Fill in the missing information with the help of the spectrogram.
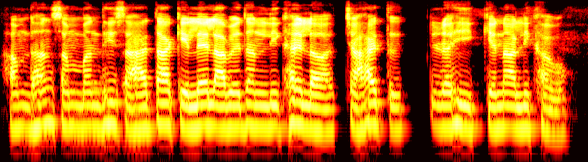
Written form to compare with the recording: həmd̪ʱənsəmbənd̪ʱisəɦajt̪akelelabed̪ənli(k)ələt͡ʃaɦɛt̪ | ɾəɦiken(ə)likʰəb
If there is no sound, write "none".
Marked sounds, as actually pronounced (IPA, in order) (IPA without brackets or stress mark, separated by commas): kʰ, a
